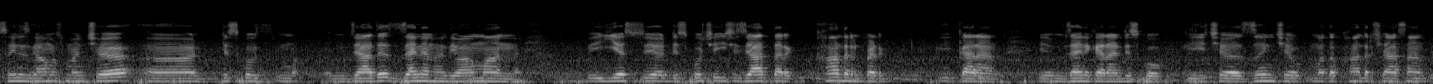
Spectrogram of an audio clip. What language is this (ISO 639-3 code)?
kas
